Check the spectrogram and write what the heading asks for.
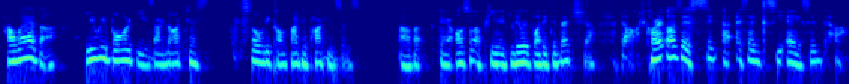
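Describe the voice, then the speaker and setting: A man's voice: mid-range voice, normal speed, slightly rough. Young man tutoring with a nasal voice. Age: young adult. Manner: chatty, hesitant, many fillers. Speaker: medical student tutor. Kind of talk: casual revision session walkthrough.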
